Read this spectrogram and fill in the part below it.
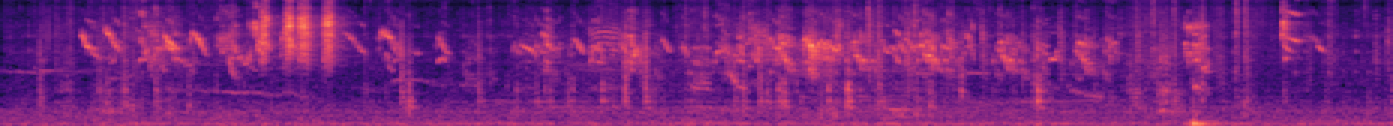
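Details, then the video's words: Many little chicks chirp while playing and eating, quick high peeps about four per second in a ragged flurry, plus sharp taps and scuffling noises. "Cute Little Chicks Chirping Sounds| Baby Chicken Playing and Eating"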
